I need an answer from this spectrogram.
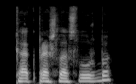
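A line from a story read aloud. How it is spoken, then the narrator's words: Plain. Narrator (Russian): спросил Дуг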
